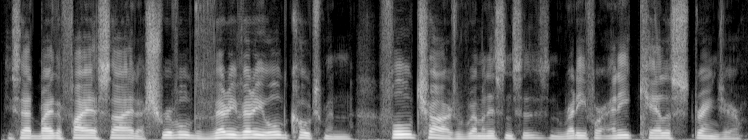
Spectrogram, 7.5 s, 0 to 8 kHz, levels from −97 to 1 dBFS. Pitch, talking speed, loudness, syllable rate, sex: 135 Hz, 170 wpm, -15 LUFS, 5.5 syllables/s, male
